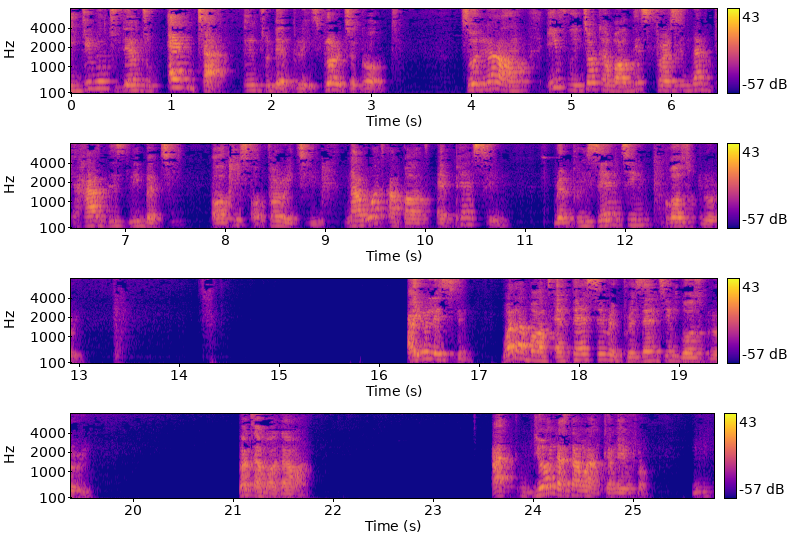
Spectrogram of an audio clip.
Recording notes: Preached at the The Prophetic Encounter Service, Accra, Ghana.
